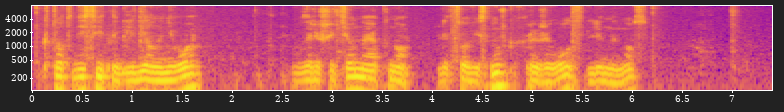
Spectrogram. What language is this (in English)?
Russian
